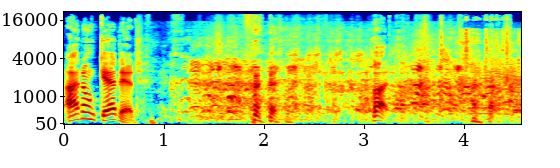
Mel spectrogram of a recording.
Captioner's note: audience laughter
